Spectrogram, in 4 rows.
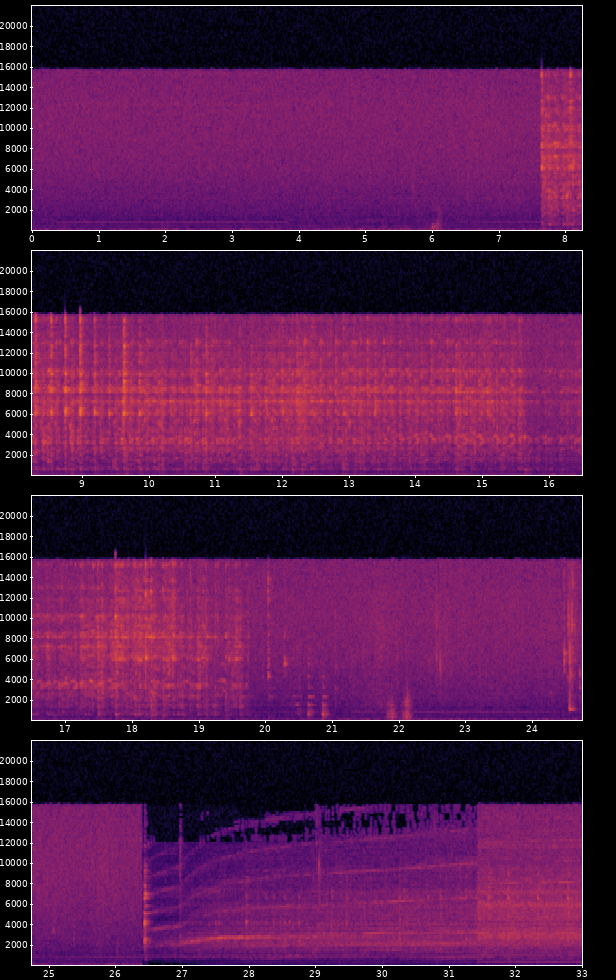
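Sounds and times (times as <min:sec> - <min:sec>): whisk clicking against glass bowl: 0:07.6 - 0:20.2.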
